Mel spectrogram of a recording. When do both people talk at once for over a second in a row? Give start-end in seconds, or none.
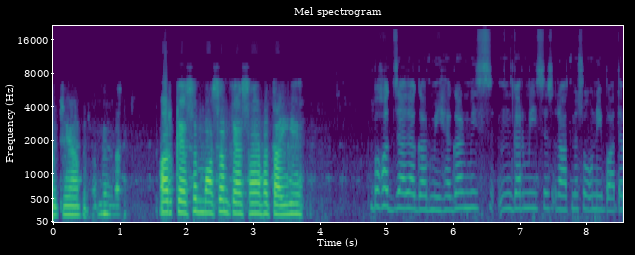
none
